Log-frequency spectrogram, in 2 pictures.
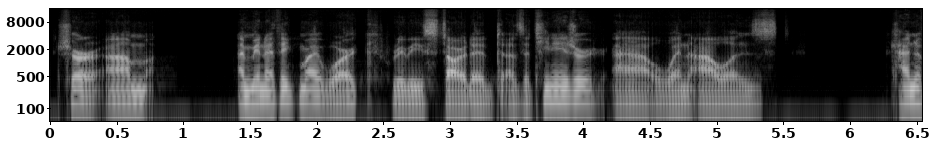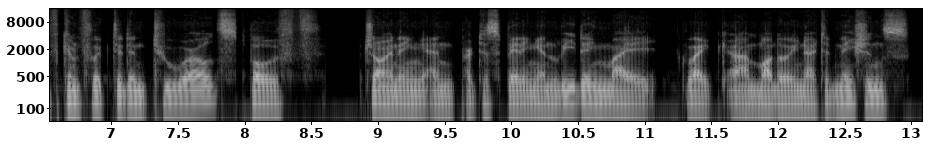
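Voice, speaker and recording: A young adult man from Yemen, a podcast guest giving measured, reflective answers with frequent fillers. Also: low-pitched, darkish tone, no echo, clean studio sound. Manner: measured, thoughtful, many fillers.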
